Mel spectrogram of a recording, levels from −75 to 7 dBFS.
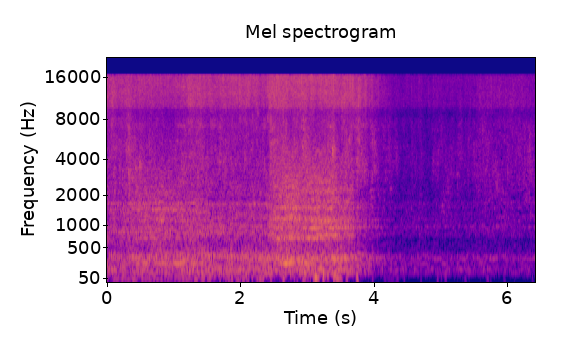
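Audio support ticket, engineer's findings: Zipper noise, 3.72–4.18 s: ticking during a drop of roughly 15 dB. Gain stage applying unsmoothed 3 dB steps, around ten per second, each step clicking.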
